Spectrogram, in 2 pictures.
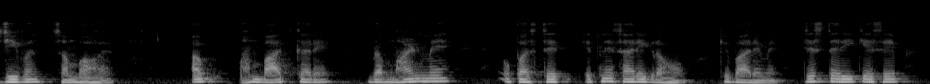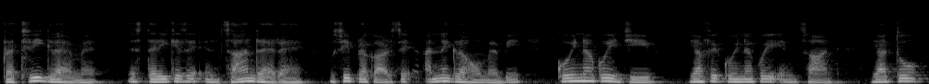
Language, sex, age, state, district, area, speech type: Hindi, male, 45-60, Madhya Pradesh, Bhopal, urban, spontaneous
